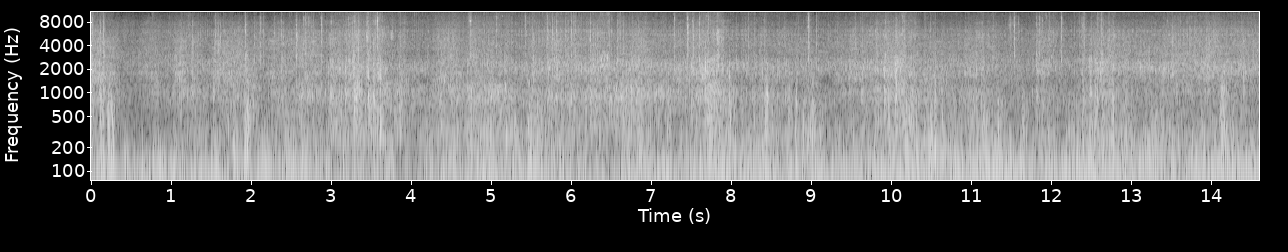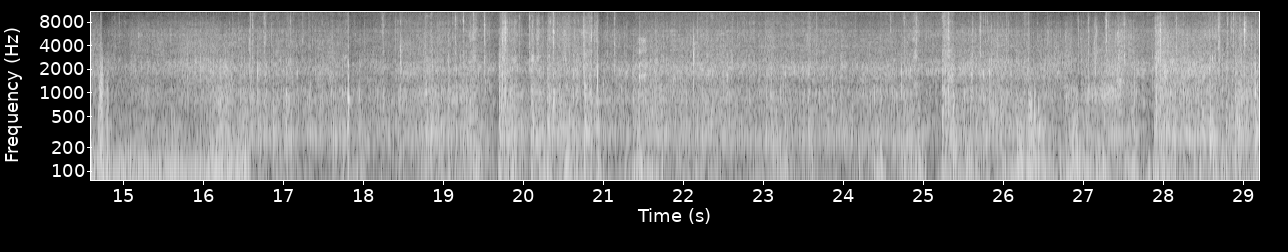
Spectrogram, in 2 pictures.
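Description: Wind buffeting the microphone of a camera on a moving mountain bike, over tyres rolling on rock and dirt and the bike rattling and knocking over bumps. The heavy wind rumble drops away a little over halfway through, leaving the tyre noise and rattles.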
